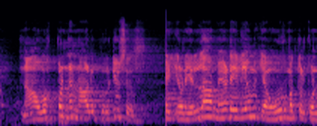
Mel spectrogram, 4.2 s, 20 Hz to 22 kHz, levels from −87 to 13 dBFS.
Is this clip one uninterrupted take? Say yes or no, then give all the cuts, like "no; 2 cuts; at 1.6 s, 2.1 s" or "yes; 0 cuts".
no; 1 cut; at 2.2 s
